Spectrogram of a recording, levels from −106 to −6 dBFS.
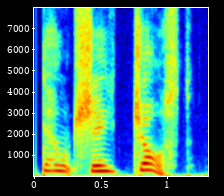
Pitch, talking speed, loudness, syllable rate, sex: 255 Hz, 140 wpm, -16 LUFS, 2.8 syllables/s, male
